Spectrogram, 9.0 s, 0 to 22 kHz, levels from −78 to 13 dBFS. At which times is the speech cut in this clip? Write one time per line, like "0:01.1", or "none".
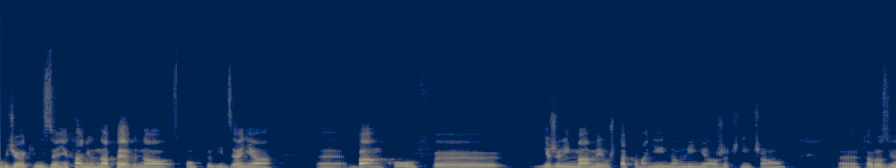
none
